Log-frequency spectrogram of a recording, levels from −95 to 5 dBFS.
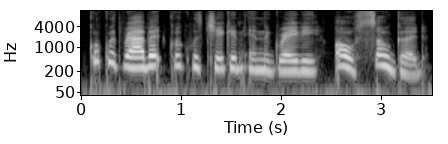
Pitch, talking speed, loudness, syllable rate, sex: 240 Hz, 190 wpm, -19 LUFS, 4.7 syllables/s, female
